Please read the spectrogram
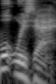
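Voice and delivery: hissed, hissing goblin voice. Narrator voicing one of the goblins, in a hissing goblin voice. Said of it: "one hisses".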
